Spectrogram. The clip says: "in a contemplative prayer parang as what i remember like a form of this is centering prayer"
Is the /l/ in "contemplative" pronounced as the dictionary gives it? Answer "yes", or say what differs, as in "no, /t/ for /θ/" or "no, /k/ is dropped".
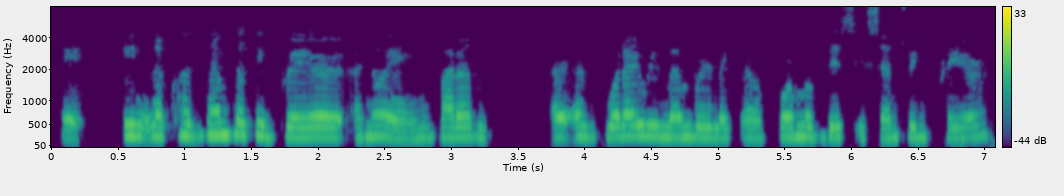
yes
